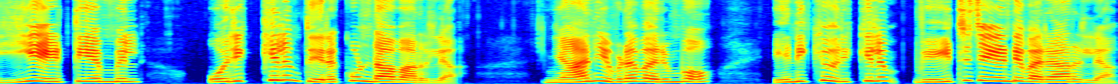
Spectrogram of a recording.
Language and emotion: Malayalam, surprised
